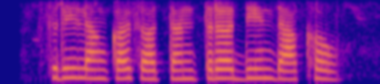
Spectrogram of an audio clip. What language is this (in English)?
Marathi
